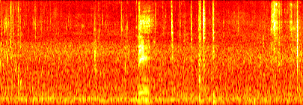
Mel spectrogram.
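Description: Small splashes in shallow water as a released trout slips from a hand, over a steady low hum.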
